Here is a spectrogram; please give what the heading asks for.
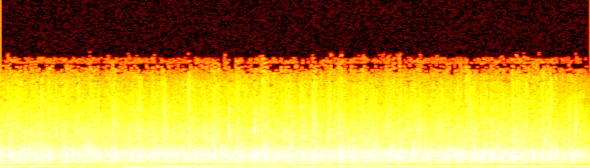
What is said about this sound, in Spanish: Come on, fuerte aplauso con Jesús en este lugar, Comunidad de Fe.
